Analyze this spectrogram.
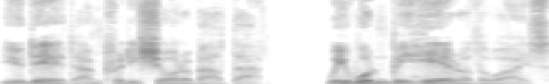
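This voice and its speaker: In a put-on character voice, a man growls at a very deep, low pitch and a moderate pace, with very wide pitch swings and big swings in loudness. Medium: read story. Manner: firm, direct, probing.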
